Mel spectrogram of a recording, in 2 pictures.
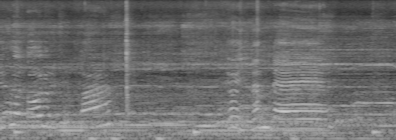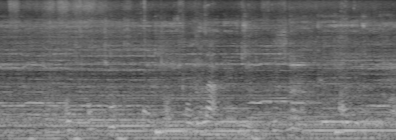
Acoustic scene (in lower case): crowded indoor space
